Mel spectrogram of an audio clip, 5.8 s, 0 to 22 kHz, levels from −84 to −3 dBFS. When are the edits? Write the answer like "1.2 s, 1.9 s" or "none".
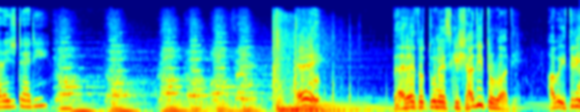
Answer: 2.7 s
